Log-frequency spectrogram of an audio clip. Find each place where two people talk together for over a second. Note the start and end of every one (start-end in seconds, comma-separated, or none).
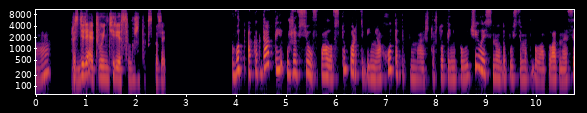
none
